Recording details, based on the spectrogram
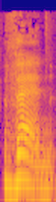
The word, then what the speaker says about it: then: Oba zaczynamy tak samo, czyli przez dźwięk w, język między zęby. I potem słowo pisane przez e czytamy też przez e, a więc mówimy then.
